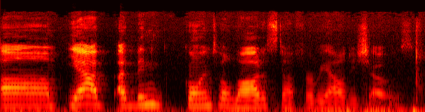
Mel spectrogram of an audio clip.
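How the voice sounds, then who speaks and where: A woman with a Kentucky accent speaks at a fairly high pitch. Her pace is moderate. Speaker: podcast cohost and actress. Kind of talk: casual chat.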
